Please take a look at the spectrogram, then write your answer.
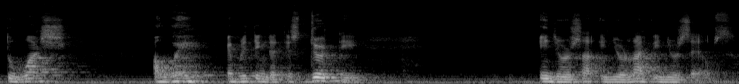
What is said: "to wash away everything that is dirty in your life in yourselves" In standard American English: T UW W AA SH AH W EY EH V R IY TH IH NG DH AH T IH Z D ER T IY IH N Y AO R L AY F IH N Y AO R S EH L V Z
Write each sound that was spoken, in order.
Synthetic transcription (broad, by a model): T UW W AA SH AH W EY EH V R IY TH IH NG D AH T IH S D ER T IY IH N Y AO R L AY F IH N Y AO R S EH L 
